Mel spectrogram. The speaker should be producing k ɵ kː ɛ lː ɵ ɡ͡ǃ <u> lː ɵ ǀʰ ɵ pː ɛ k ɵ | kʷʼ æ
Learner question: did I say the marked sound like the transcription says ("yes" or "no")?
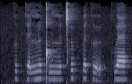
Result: no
